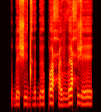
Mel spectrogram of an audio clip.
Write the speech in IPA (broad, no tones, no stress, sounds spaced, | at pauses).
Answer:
ɓ e ʃ i dʱ ɘ ɠ ɘ p ɐ ħ ɛ v ð ɛ ħ ʒ e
